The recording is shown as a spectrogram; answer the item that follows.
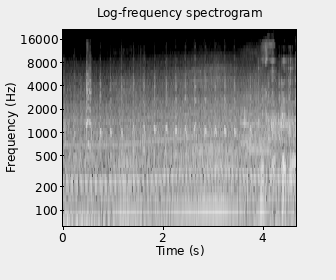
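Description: Farm chickens cluck in repeated short bursts close by on a sheep farm, with a low engine-like rumble underneath and some background activity.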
